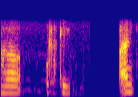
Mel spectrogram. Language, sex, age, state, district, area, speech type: Goan Konkani, female, 18-30, Goa, Canacona, rural, conversation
